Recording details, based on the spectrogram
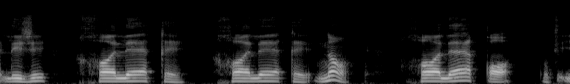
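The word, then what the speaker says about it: خلق: Khalaqa, khalaqa.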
